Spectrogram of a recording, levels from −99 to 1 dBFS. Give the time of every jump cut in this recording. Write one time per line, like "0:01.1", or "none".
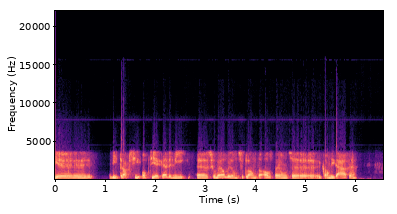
none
